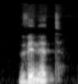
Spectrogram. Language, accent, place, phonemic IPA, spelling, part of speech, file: French, France, Lyon, /ve.nɛt/, vénète, adjective, LL-Q150 (fra)-vénète.wav
- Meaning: Venetic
